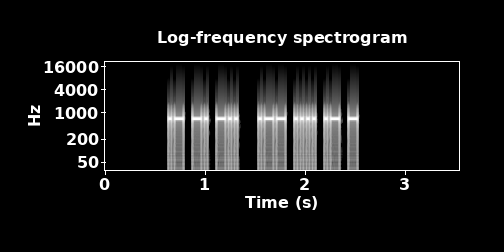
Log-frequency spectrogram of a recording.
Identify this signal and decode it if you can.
Morse code, heard as a keyed tone, about 40 wpm, 700 Hz. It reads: AND WHAT
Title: Sets of 2 Words 40wpm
